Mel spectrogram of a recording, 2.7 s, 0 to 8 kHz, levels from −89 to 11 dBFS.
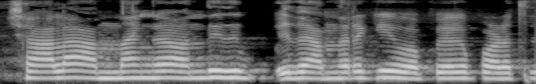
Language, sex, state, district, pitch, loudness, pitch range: Telugu, female, Andhra Pradesh, Srikakulam, 225 Hz, -11 LUFS, 215-235 Hz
